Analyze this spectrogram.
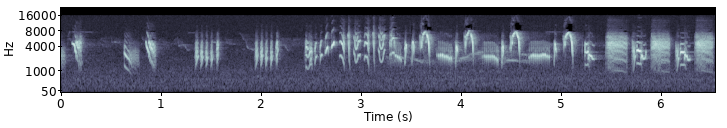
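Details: Exuberant marsh warbler (Acrocephalus palustris) song, an imitator of European and African birds: a few spaced buzzy rattles, then a rapid tumbling stream of high twittering, whistled slurs and harsh notes without pause.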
